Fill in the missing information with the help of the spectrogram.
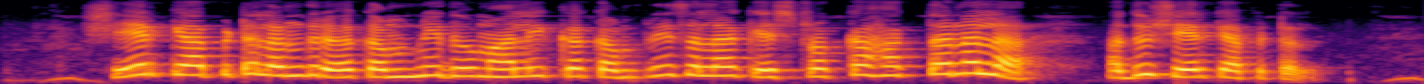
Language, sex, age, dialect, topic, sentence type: Kannada, female, 31-35, Northeastern, banking, statement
